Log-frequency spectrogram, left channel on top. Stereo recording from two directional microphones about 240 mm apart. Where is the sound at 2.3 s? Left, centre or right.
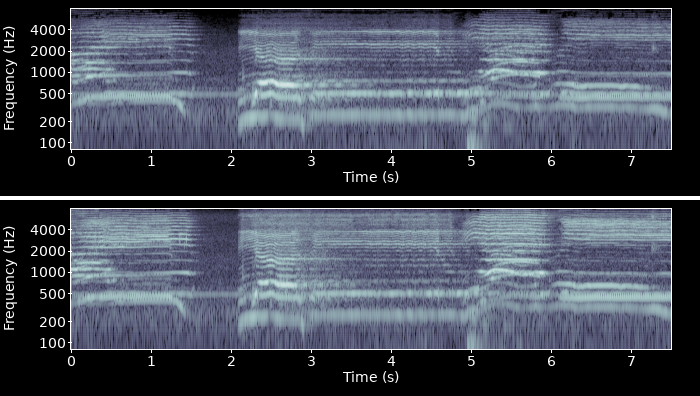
Centre.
